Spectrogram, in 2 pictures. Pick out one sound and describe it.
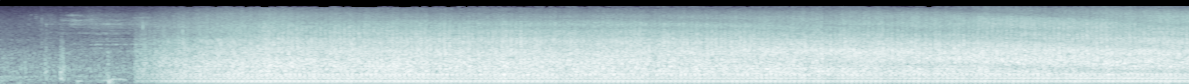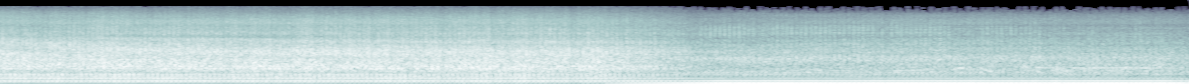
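A large engine-driven fan roars loudly and steadily.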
